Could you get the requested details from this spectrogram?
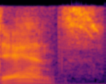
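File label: "dance", US English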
